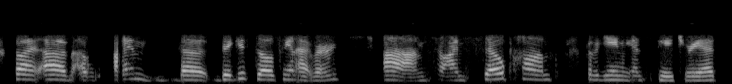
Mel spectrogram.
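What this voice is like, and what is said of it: Hoarse, partly lost voice. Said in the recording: “my voice is a little hoarse because this past Sunday, I was screaming as loud as I could at the Bills home opener, so I kind of lost my voice”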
